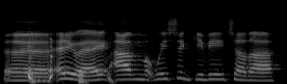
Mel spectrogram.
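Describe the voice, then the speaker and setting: A woman's voice: fairly high pitch, moderate pace, a crowd in the background. A hungover woman co-hosting a podcast, telling rambling, giggly stories in casual comedic chat. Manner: giggly, rambling storytelling with dramatic quoted asides. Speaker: podcast co-host.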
